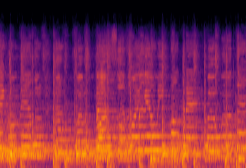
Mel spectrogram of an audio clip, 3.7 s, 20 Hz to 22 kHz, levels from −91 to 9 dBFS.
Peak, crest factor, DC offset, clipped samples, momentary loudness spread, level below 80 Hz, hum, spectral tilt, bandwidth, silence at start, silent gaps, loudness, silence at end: -2 dBFS; 14 dB; under 0.1%; under 0.1%; 3 LU; -38 dBFS; none; -6 dB/octave; 12 kHz; 0 s; none; -18 LUFS; 0 s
